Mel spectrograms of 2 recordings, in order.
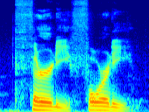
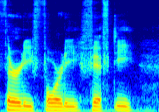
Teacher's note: the t sounds more like a d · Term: flap t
